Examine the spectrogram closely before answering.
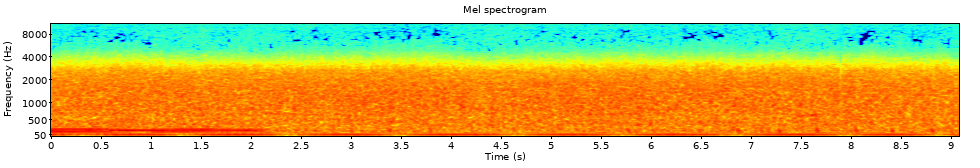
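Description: Studio audience applauding at the end of a song. The song's last held chord is still audible for about two seconds, under the even, crackling clapping.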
